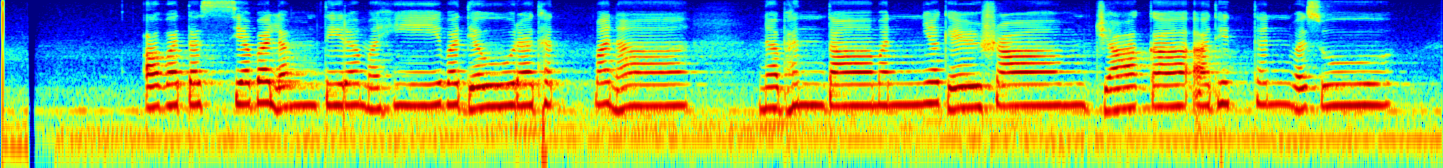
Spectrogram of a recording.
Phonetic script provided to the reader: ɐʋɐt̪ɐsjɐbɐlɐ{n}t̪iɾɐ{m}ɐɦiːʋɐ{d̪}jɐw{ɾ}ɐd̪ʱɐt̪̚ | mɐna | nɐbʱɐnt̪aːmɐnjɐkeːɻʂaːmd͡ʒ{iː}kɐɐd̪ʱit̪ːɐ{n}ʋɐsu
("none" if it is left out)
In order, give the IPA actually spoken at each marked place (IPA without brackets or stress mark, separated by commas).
m, m, d̪, ɾ, aː, n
